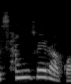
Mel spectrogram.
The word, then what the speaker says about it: 상쇄: 상반되는 것이 서로 영향을 미쳐서 효과가 서로 없어지는 걸 상쇄라고 합니다. 살이라고 하시면 안 돼요.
